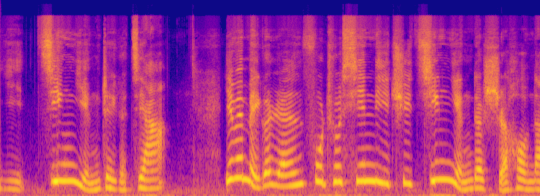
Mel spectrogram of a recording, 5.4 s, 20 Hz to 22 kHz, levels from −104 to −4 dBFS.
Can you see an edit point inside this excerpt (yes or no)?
no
